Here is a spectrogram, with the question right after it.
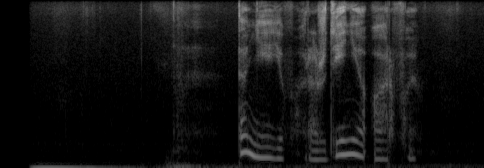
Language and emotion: Russian, sad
